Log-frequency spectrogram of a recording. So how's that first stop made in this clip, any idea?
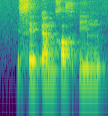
implosive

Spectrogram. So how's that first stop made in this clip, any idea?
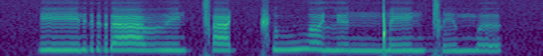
click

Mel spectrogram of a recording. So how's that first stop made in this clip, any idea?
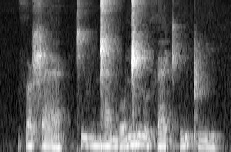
aspirated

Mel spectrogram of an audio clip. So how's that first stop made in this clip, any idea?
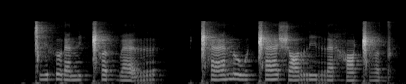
click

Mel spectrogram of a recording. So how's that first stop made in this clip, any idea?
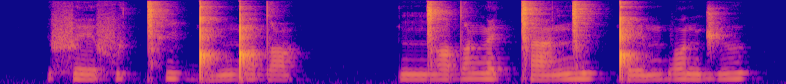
click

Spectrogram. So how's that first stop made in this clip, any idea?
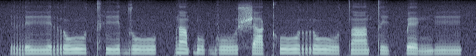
aspirated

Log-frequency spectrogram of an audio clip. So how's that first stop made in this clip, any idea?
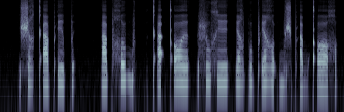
ejective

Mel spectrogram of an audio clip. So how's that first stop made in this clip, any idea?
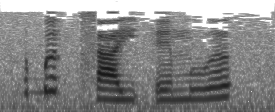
implosive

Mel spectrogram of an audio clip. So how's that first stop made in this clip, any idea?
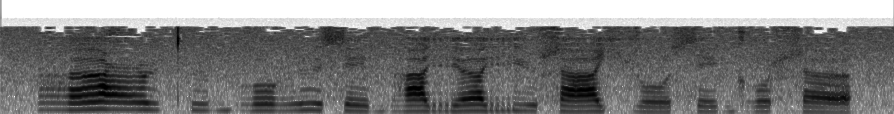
aspirated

